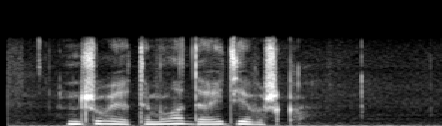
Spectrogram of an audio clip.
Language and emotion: Russian, neutral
